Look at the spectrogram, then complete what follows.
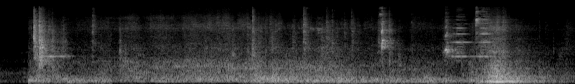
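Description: Heavy metal door sliding and bolting shut: a sudden metallic clank, a grinding slide, then a ringing metal clang about four and a half seconds in.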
